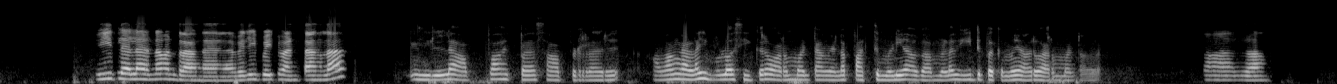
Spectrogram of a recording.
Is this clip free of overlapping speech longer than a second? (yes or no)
yes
